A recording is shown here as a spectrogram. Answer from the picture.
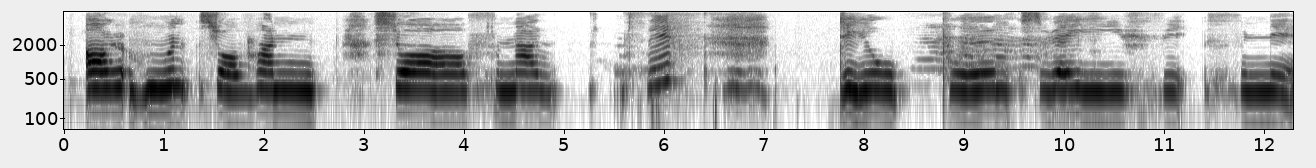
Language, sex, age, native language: Icelandic, female, 7, Lithuanian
